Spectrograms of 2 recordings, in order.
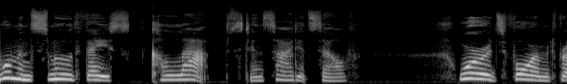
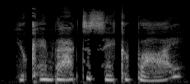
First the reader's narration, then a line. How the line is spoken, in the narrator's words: Clara whispered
